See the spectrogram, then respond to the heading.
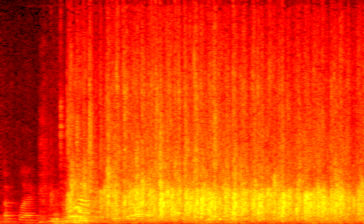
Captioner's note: audience applauding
